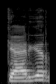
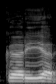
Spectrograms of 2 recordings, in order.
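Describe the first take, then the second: First: "कैरियर" like carrier, open first vowel; wrong pronunciation. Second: "करियर" with short kuh at the start; correct pronunciation. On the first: Teacher rejects the common reading, sounding like "carrier". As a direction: say "कैरियर" as CARE-ee-er. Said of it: "कैरियर नहीं पढ़ते हैं". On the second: Teacher models the future-job word, correct "kuh-ree-er". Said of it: "उसे हम पढ़ते हैं". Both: Shown as a demonstration.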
